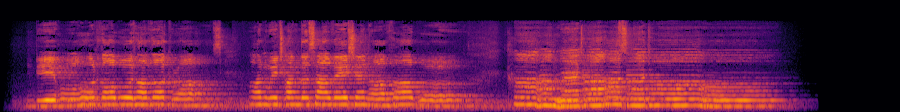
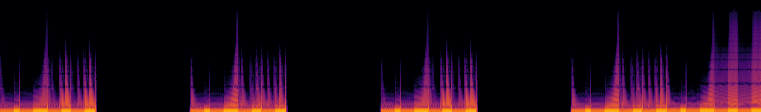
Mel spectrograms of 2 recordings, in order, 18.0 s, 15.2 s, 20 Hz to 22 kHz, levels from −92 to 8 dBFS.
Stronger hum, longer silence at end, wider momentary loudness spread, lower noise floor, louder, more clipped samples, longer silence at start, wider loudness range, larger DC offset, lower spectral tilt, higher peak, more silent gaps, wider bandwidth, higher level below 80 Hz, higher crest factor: neither; first, 2.3 s vs 0 s; first, 17 LU vs 11 LU; second, -55 dBFS vs under -90 dBFS; first, -19 LUFS vs -22 LUFS; neither; first, 0.55 s vs 0 s; about the same, 6 LU vs 5 LU; second, under 0.1% vs 0.2%; second, -4 dB/octave vs -9.5 dB/octave; first, -4 dBFS vs -8 dBFS; second, none vs 1.94-3.78 s, 5.75-7.59 s, 9.56-11.40 s; first, 11.5 kHz vs 2.4 kHz; second, -74 dBFS vs -20 dBFS; first, 18 dB vs 12 dB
